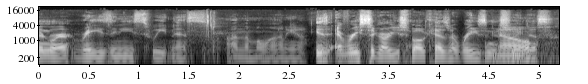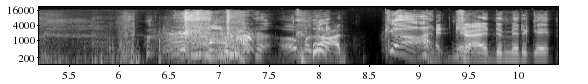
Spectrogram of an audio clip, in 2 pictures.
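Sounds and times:
speech: 0.0s - 6.2s, 6.9s - 10.3s
person sneezing into the microphone: 6.3s - 8.1s.

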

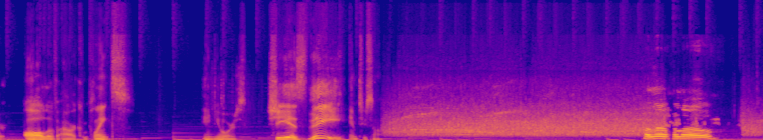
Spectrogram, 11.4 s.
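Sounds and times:
speech: 0.0s - 2.0s, 3.0s - 6.2s, 9.6s - 11.4s
audience applause: 5.7s - 10.1s, 11.1s - 11.4s.

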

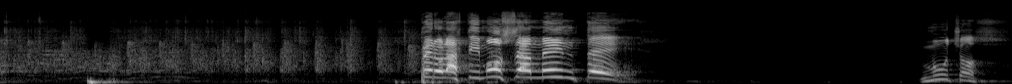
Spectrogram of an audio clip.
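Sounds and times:
audience applause: 0.0s - 4.7s
speech: 4.6s - 6.3s, 9.3s - 10.0s.

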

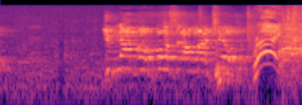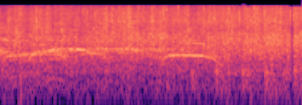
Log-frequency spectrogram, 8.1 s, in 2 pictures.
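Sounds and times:
speech: 1.4s - 4.8s
faint cheers and whistles: 3.7s - 7.2s
crowd applauding: 3.7s - 8.0s.

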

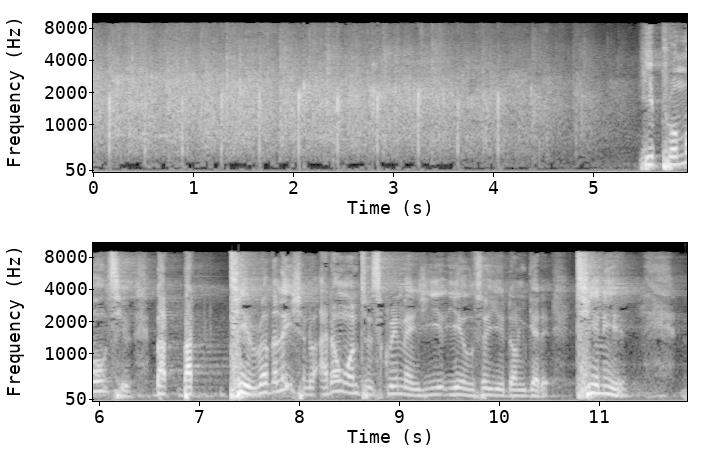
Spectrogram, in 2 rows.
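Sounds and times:
audience clapping: 0.0s - 5.5s
speech: 5.6s - 11.8s.

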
